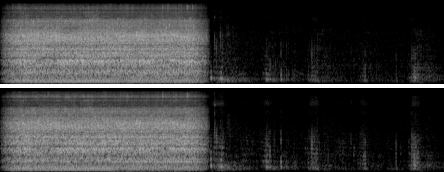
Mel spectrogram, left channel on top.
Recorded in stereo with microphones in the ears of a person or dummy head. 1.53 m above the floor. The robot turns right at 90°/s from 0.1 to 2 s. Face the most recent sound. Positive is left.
turn(degrees=-30)  # may be behind; listen again after turning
